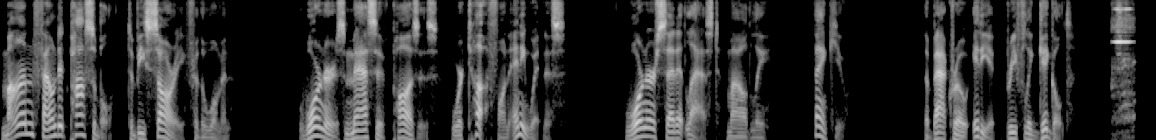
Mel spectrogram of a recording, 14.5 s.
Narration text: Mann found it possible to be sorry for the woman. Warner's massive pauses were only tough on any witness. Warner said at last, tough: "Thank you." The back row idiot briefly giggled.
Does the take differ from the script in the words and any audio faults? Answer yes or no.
yes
